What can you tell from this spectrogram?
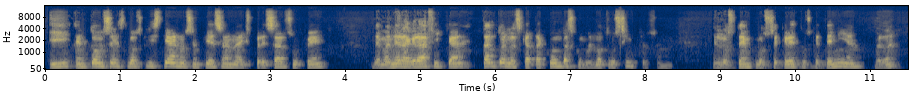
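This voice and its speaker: A man, a priest with a Mexican Spanish accent, giving a slide lecture, speaking haltingly with frequent fillers and tag questions. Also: on the high side, darkish tone. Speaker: priest teaching.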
